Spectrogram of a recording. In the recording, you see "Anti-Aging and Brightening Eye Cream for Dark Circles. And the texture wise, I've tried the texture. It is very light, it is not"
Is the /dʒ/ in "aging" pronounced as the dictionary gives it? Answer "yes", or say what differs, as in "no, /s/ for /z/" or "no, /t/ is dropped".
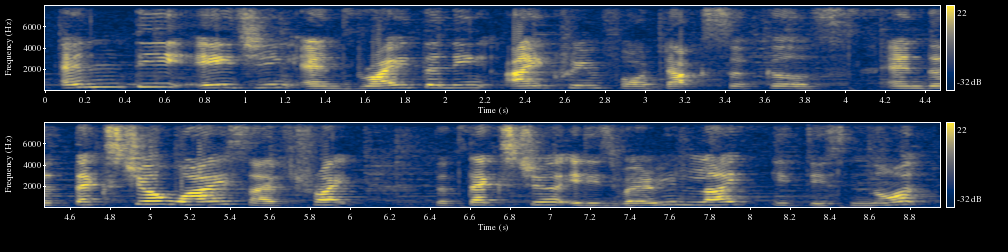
yes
